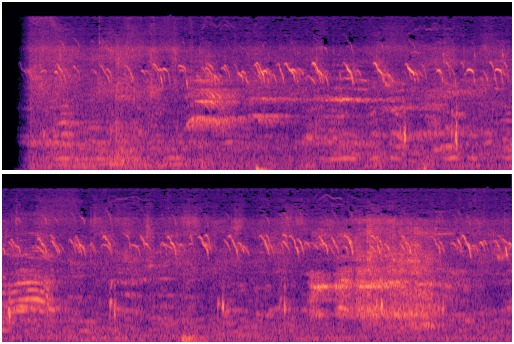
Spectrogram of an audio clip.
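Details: Aseel chicken chicks peeping constantly in high, short, rapidly repeated notes from many birds at once, with a few lower adult clucks and scattered background noise mixed in.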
